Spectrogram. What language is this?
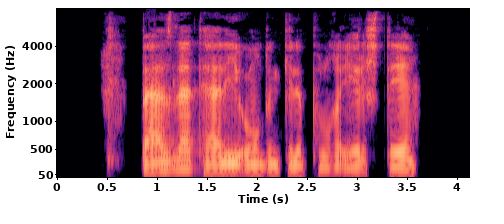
Uyghur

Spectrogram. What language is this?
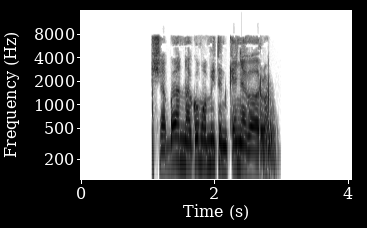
Kalenjin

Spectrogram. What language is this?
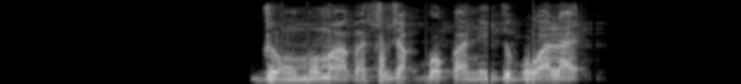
Tupuri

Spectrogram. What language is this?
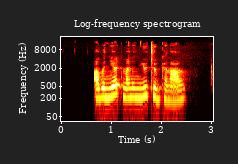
German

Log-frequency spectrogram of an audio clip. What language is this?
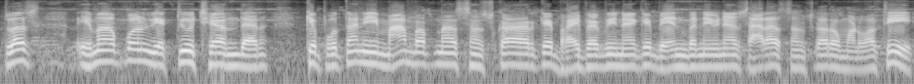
Gujarati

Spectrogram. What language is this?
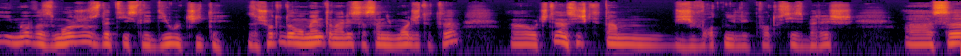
Bulgarian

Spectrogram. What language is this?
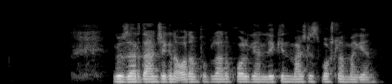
Uzbek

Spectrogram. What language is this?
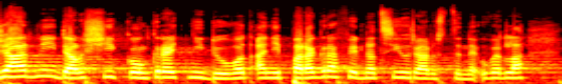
Czech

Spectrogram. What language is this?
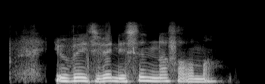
Kabyle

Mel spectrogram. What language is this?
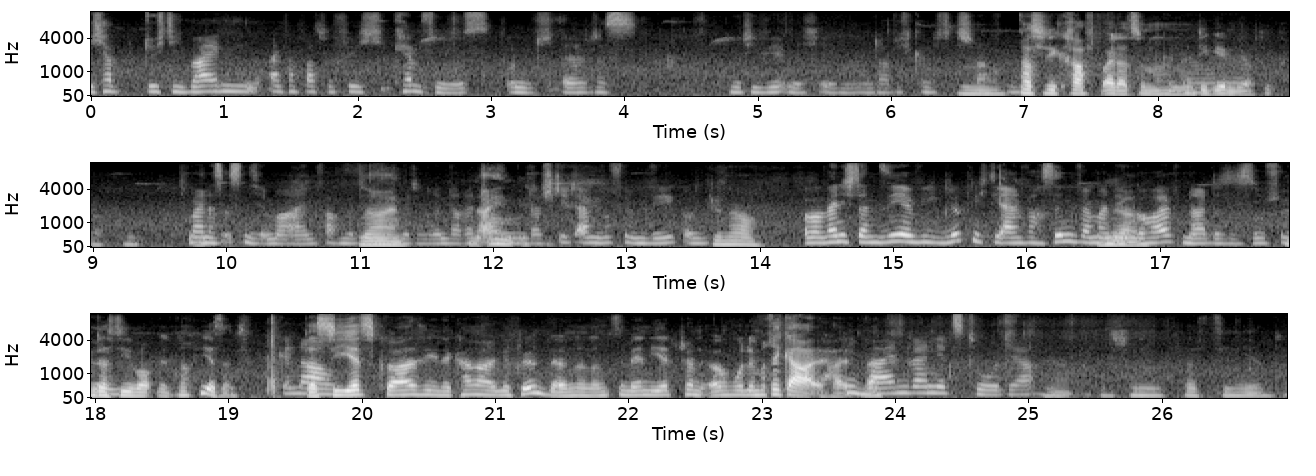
German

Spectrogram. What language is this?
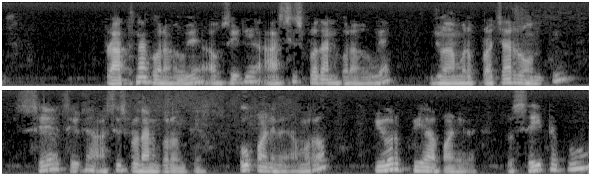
Odia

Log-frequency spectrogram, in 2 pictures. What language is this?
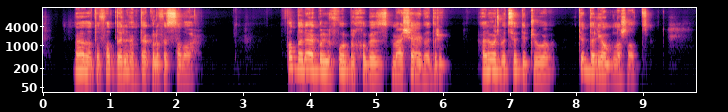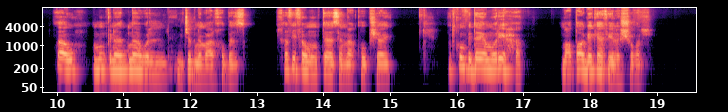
Eastern Egyptian Bedawi Arabic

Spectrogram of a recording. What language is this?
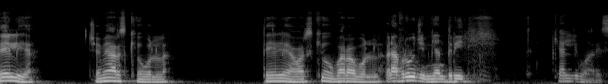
Greek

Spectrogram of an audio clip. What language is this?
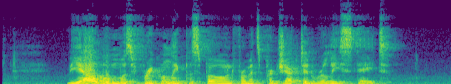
English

